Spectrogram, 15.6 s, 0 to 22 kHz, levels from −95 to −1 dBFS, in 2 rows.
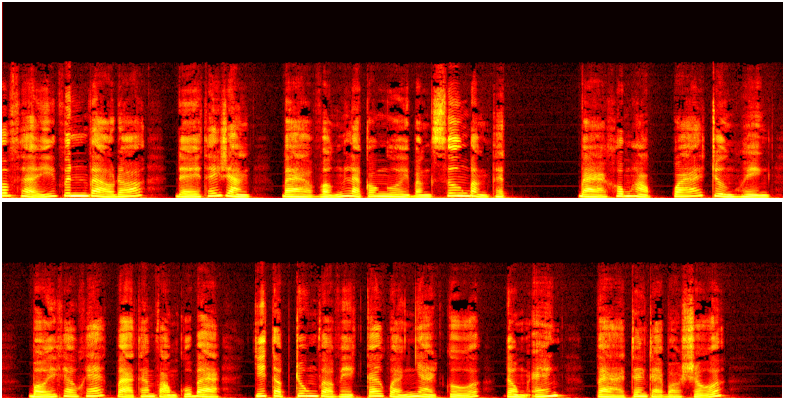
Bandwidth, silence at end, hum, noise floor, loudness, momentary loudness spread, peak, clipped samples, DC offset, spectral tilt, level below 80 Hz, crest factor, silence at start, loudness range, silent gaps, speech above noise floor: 15 kHz; 0.55 s; none; -69 dBFS; -19 LUFS; 7 LU; -2 dBFS; under 0.1%; under 0.1%; -4 dB/octave; -42 dBFS; 16 dB; 0 s; 3 LU; none; 51 dB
